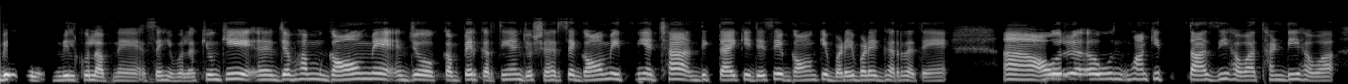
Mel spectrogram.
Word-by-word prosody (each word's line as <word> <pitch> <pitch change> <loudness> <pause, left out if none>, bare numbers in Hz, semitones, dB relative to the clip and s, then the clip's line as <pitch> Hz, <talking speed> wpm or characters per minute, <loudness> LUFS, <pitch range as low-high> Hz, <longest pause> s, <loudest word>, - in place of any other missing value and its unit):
बिल्कुल, 405 - +3 0.2
बिल्कुल 205 0 +2
आपने 180 +1 -2 0.3
सही 195 -1 -3
बोला 170 0 -4
क्योंकि 230 +2 +1 0.2
अ, 220 +1 -1
जब 230 -1 +4
हम 245 -1 -1
गाँव 225 +4 +4
में 245 -6 +2
जो 215 -1 +2
कंपेयर 210 +3 +1
करती 200 +3 -3
हैं, 235 0 -1
जो 200 -1 -1
शहर 205 -2 -3
से 225 +3 0
गाँव 215 +4 +2
में 255 0 +1
इतनी 250 +2 -3
अच्छा 240 +1 +2
दिखता 210 +1 -2
है 205 +1 +4
कि 220 +1 -1
जैसे 240 +4 +2
गाँव 210 +3 -3
के - - +5
बड़े-बड़े 205 +2 0
घर 190 -1 -5
रहते 175 -3 -5
हैं। 180 +1 -6 0.6
अ, - - +2
और 230 +2 +4 0.2
उ 250 +2 +2 0.2
वहाँ 240 -1 -2
की 270 +3 -5 0.3
ताज़ी 225 +2 0
हवा, 200 -5 -2
ठंडी 220 +3 -3
हवा 185 -4 -5
215 Hz, 180 wpm, -21 LUFS, 200-240 Hz, 0.6 s, के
